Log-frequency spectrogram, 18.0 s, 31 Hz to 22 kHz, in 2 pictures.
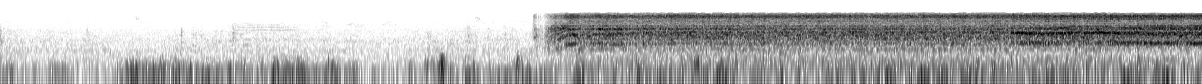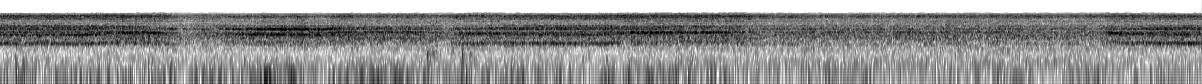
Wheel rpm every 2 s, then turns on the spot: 0, 0, 160, 230, 220, 220, 220, 230, 230.
none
